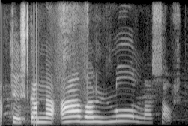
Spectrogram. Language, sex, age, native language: Icelandic, male, 8, Icelandic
